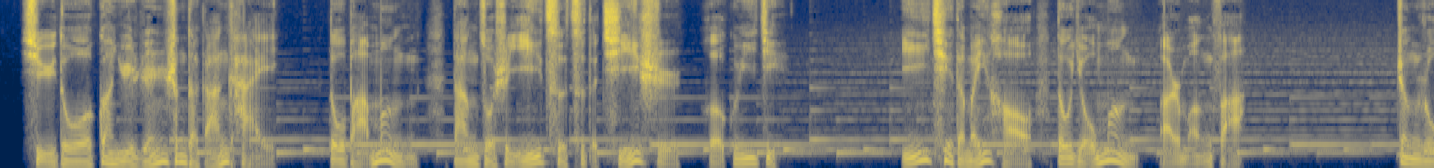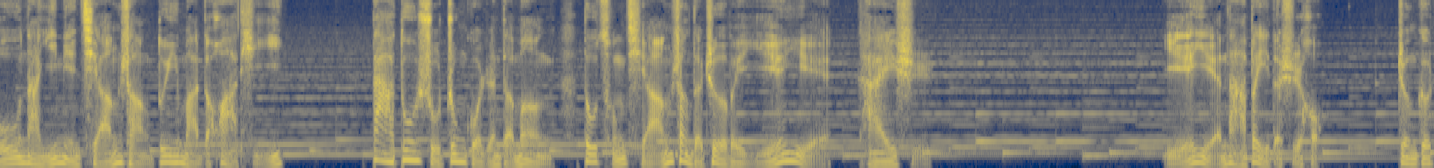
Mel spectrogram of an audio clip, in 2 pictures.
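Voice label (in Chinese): 美食纪录片配音; 舌尖; 仿舌尖中国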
